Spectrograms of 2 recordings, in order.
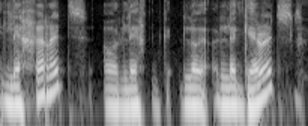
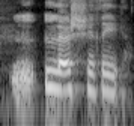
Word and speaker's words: La Chérie: This one is, I don't know whether I'm pronouncing it properly, Legeret or Legeret. La Chérie. Oh, La Chérie.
